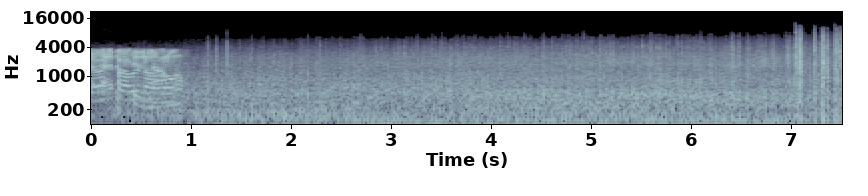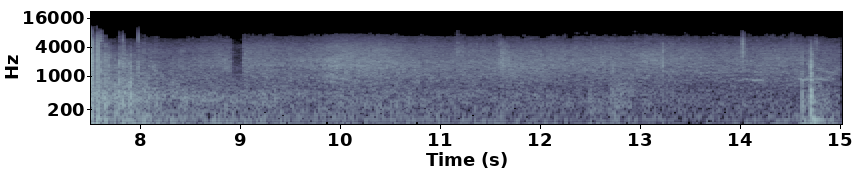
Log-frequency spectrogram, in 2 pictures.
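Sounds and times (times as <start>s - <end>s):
rocket launch rumble: 0.0s - 15.0s
sharp cracks: 1.0s - 8.3s.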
